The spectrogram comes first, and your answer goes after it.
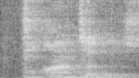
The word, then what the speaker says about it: pontoon: Pontons, I found out they were spelled pontoon, but they were pronounced ponton.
